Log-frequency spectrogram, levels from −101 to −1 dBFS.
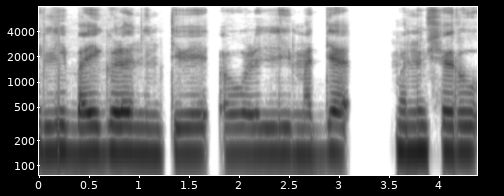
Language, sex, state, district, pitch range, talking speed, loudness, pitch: Kannada, male, Karnataka, Bijapur, 140-150 Hz, 110 wpm, -24 LUFS, 145 Hz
